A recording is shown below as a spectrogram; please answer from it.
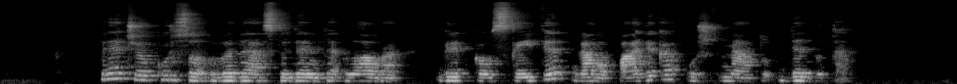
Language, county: Lithuanian, Alytus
